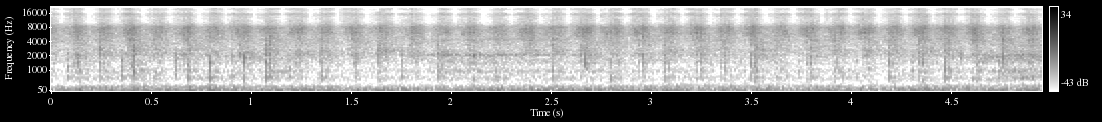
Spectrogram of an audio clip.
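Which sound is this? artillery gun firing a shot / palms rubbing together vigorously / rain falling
palms rubbing together vigorously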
